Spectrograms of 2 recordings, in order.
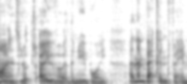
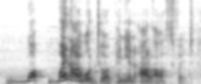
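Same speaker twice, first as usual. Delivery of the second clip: loud furious teacher; shouting; 3 semitones higher, 9 dB louder than usual. A narrator's reading. Strict teacher shouting at a pupil who interrupted. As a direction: bellow down at the cheeky child. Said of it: "shouted Mister Irons".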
